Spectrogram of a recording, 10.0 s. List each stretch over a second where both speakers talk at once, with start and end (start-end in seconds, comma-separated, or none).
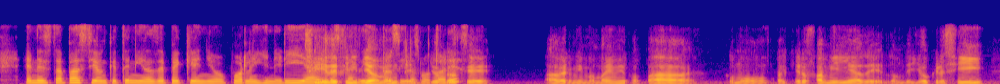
3.0-4.6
